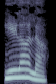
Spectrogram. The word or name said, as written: ಏಳಿಲ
